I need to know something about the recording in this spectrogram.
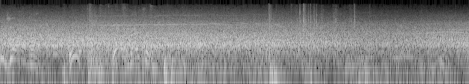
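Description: A large crowd cheers and roars steadily in a big arena.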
